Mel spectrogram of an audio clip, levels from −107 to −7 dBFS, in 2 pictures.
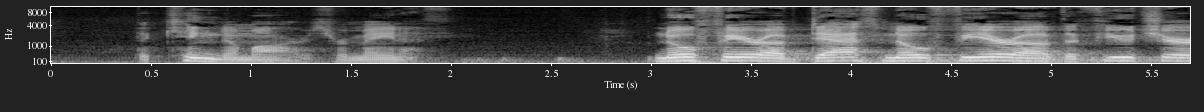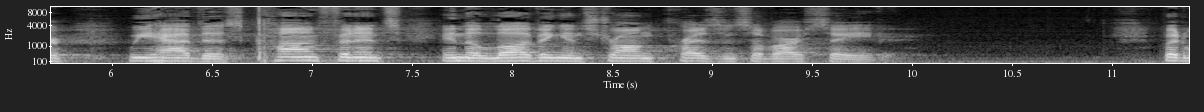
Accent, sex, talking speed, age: American, male, 140 wpm, 40-59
